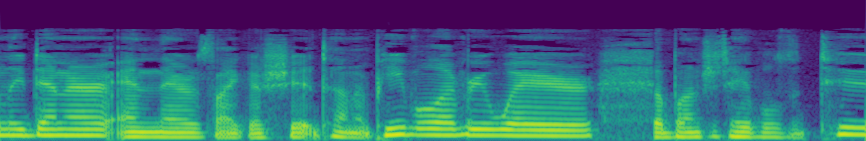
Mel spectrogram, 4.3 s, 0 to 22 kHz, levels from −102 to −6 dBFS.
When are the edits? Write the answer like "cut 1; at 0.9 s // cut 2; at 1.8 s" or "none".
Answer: cut 1; at 3.2 s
